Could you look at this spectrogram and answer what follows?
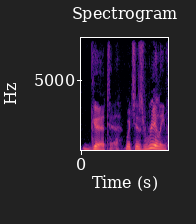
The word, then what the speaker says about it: Goethe: Hey, by the way, anybody know how to pronounce the Chicago street that is spelled Goethe? Goethe. – Goethe. – No, I believe it's Goethe. Based on the German philosopher. I believe the correct pronunciation is Goethe.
